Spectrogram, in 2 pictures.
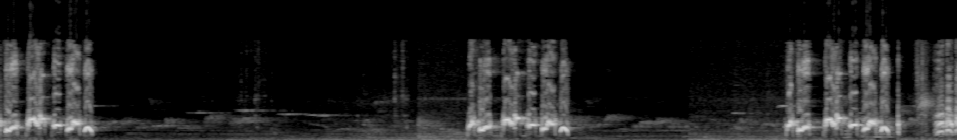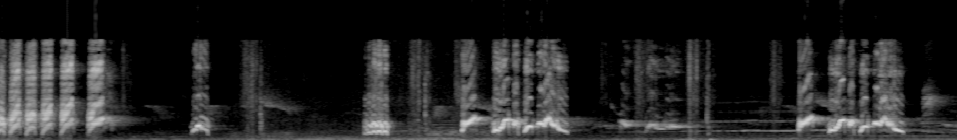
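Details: Red-whiskered bulbul in morning song for bird training, delivering repeated short bursts of loud, warbling whistles, some notes sweeping sharply up or down, with brief pauses and a faint low murmur beneath.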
